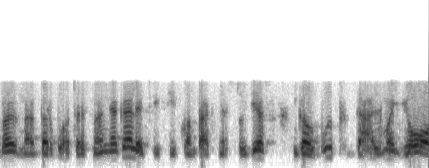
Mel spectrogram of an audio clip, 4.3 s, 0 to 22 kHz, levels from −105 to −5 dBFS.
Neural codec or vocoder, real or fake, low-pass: vocoder, 22.05 kHz, 80 mel bands, Vocos; fake; 3.6 kHz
